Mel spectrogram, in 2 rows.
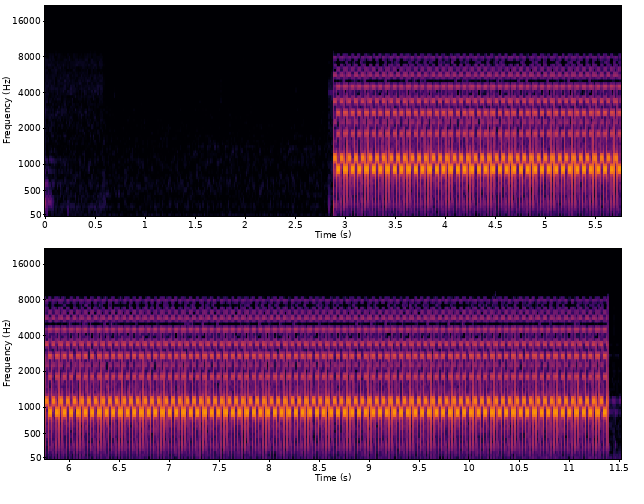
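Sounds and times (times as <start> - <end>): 
Kogota platform 3 sounds: 2.9 - 11.5.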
